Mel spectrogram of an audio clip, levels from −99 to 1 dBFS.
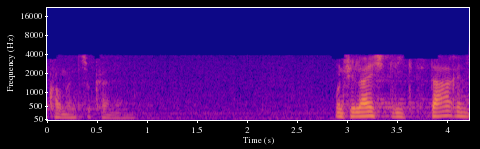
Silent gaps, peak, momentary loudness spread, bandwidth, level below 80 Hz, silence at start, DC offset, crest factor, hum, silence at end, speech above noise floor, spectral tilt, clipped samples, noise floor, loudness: none; -16 dBFS; 20 LU; 4 kHz; -70 dBFS; 0 s; under 0.1%; 22 dB; none; 0 s; 30 dB; -5 dB/octave; under 0.1%; -64 dBFS; -34 LUFS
